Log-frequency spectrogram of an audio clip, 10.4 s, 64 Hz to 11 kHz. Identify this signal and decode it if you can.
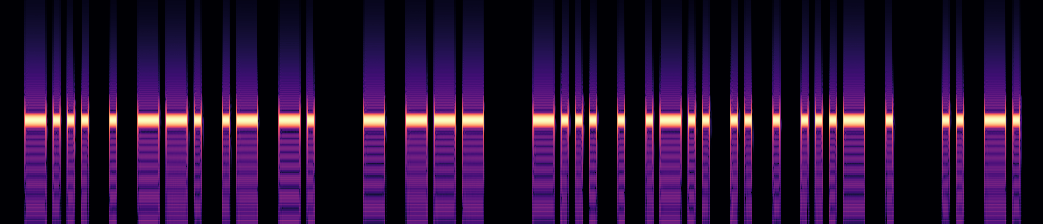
Morse code, heard as a keyed tone, about 17 wpm, 700 Hz. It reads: BEGAN TO BELIEVE IN
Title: Sentences from Top 1600 Words 17wpm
